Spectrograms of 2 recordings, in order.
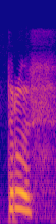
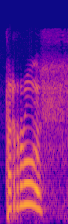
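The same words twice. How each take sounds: First: The word is pronounced loosely and carelessly. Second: The word is pronounced carefully and fully.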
